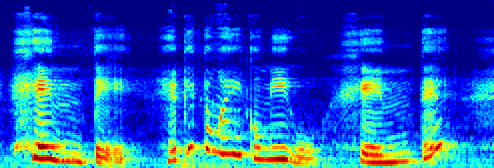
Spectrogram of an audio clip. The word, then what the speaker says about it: gente: G antes de E, som de R. Eu vou falar gente, gente. Olha o E final também prevalecendo aí com o som de E. Gente. Repitam aí comigo. Gente.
